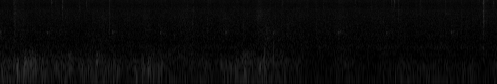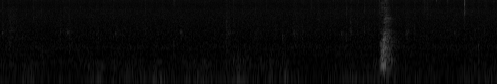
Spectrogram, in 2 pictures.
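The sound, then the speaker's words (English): Thunder from a passing storm rolls low and deep, far off, through a steady patter of rain, fading in and out, with one sharp tap near the end and no voices. “It's still rumbling around out there, so I'll leave it a bit longer.”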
